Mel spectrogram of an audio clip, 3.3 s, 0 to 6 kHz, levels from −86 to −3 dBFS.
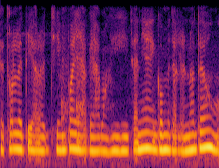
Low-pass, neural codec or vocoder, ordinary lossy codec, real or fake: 5.4 kHz; none; none; real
